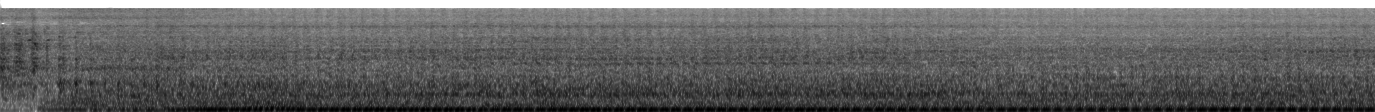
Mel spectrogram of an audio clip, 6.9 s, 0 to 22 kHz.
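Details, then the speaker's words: Yamaha NMAX V1 scooter after replacing starter motor carbon brushes, started indoors with a rag over the exhaust: single quick crank, fires at once into smooth steady idle; previously struggled to start as if battery were low. "So yun mga boss, one click na lang siya mga boss."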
